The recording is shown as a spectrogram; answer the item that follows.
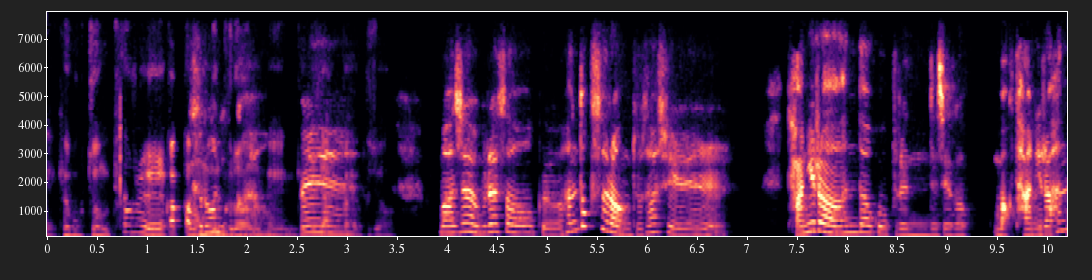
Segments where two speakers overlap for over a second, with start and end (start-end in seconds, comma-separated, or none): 1.4-3.1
